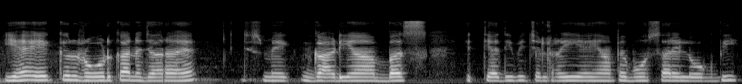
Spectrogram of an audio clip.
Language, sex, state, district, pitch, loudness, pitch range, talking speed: Hindi, male, Rajasthan, Jaipur, 175 Hz, -17 LUFS, 175-190 Hz, 170 wpm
